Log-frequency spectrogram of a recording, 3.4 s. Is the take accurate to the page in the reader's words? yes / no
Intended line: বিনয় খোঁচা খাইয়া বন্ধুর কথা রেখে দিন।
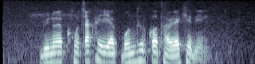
yes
